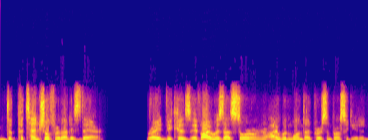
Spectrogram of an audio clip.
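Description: A man has an unremarkable speaking voice at a medium pitch. He talks at a fairly quick pace with fairly even intonation. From immigrant to Canada from a developing country. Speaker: podcast co-host. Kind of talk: casual chat.

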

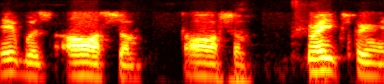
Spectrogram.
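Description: A man talks in a Texan accent. His pace is moderate. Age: 60s. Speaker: oil and gas business founder, army veteran. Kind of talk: interview.

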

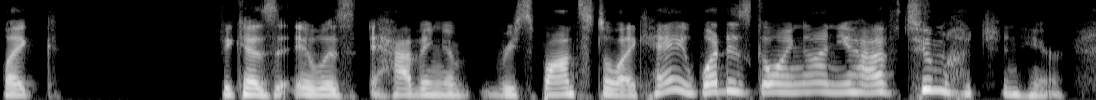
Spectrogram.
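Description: With an American accent and a plain, everyday voice, a woman of medium pitch speaks at a moderate pace with lively intonation, the sound dry and close with no echo. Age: 50s. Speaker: wellness coach and entrepreneur. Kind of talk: interview.

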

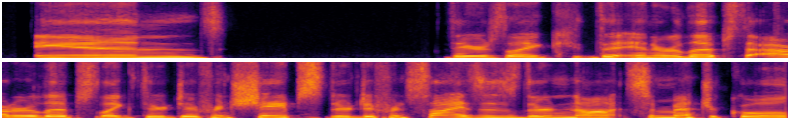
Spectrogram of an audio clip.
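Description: A woman with an American accent, fairly high in pitch, with ordinary pitch variation. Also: dry, close sound with no echo. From Vermont, US. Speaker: radio host and sex educator. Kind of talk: solo radio talk. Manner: casual, filler-heavy.

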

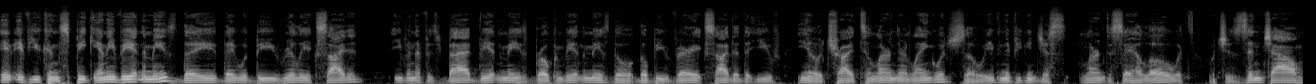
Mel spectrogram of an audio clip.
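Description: Fairly quick and fairly even in intonation, the speaker has an American accent, recorded very cleanly over a silent background. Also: man, very deep, low pitch for a man. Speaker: podcast host. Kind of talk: casual chat.

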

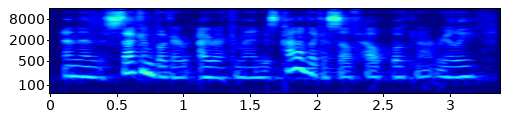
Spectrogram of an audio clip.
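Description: A woman's voice, somewhat breathy, in an American accent. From US West Coast, San Francisco Bay Area. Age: 20s. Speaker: finance worker. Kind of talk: casual chat. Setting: at home.

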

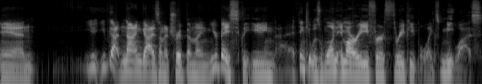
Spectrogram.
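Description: A man's bright, sharp tone at a moderate pace with ordinary pitch variation. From Tennessee mountains. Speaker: fishing industry brand representative. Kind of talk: casual podcast interview.

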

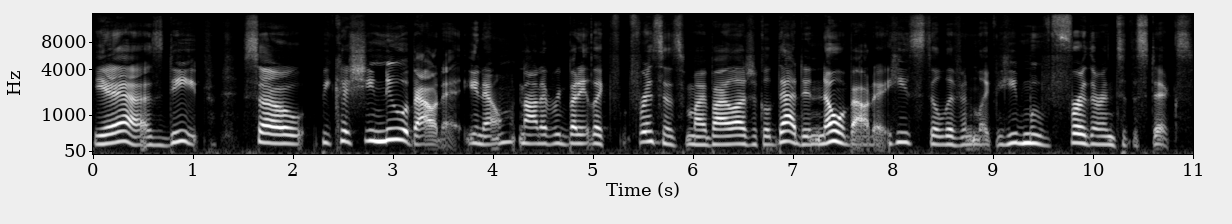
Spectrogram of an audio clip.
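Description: With an American accent, a woman in an unremarkable speaking voice talks at a moderate pace with ordinary pitch variation and hardly any pauses. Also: medium pitch for a woman, very clean recording, silent background. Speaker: musician. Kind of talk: casual chat.

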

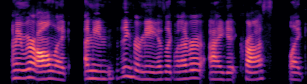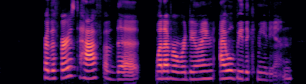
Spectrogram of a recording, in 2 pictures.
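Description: Her tone is bright and sharp, pitched fairly high for a woman. The loudness swings widely. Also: moderate pace. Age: 20s. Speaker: college student. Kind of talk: casual chat. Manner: animated.

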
